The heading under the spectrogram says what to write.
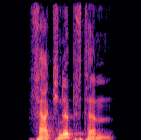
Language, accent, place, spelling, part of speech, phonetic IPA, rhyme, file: German, Germany, Berlin, verknüpftem, adjective, [fɛɐ̯ˈknʏp͡ftəm], -ʏp͡ftəm, De-verknüpftem.ogg
- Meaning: strong dative masculine/neuter singular of verknüpft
